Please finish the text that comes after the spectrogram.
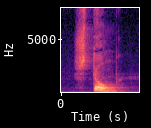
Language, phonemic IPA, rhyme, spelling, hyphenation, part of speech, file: Dutch, /stoːm/, -oːm, stoom, stoom, noun, Nl-stoom.ogg
- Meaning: steam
